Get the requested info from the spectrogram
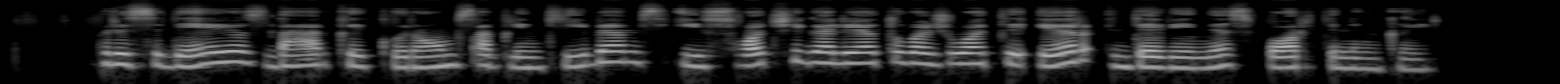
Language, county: Lithuanian, Šiauliai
